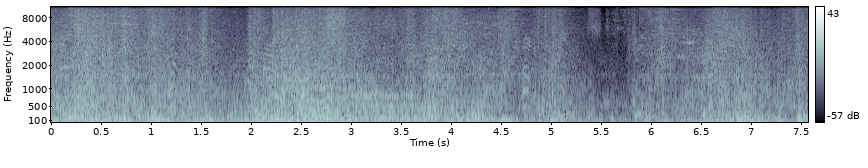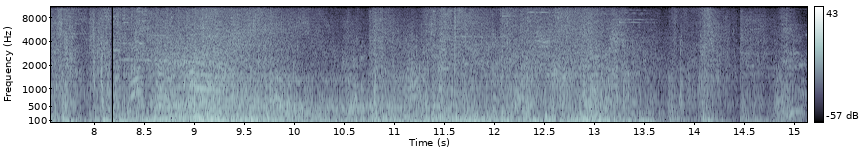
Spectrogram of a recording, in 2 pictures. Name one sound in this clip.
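Spell blasts and sword clashes of a fantasy battle crackle and boom.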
